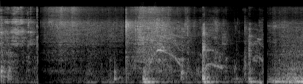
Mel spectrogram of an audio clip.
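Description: A duck egg frying and being stirred in a pan, with a steady sizzle broken by several scraping stirs and light clinks of the utensil against the pan, close and fairly loud.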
